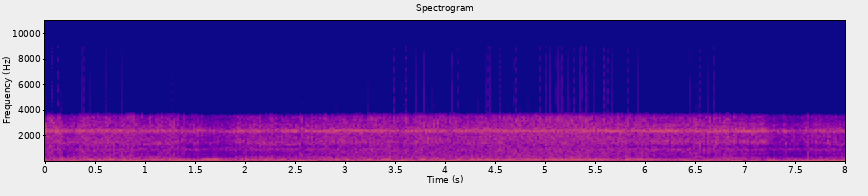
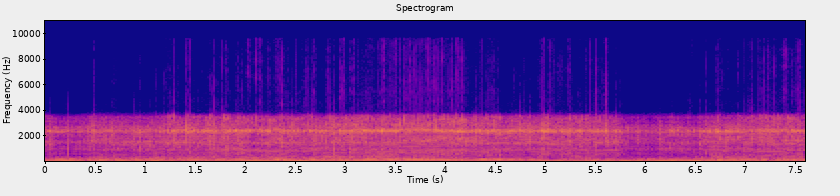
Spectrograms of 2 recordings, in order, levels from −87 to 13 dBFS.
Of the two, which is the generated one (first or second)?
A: second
